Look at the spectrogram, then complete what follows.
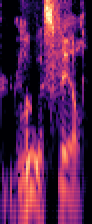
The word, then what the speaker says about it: Louisville: Expos decision in Louisville it's pronounced day budded and it's Louisville question number eight Thomas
